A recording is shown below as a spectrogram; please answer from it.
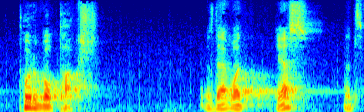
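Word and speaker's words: Purvapaksha: I hope I will pronounce it correctly. Purvopaksh.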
